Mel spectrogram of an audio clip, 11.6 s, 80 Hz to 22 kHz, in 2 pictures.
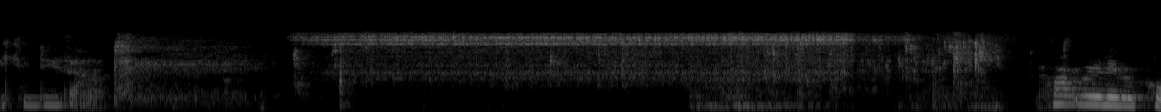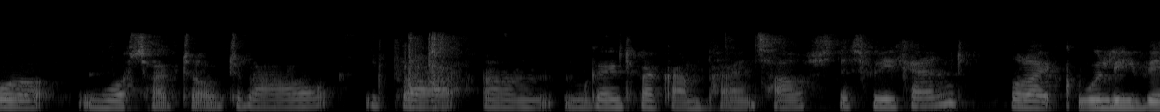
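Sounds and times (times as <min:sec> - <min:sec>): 
speech: 0:00.2 - 0:00.8, 0:05.2 - 0:11.5
tap water running as containers are rinsed: 0:01.4 - 0:05.2.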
